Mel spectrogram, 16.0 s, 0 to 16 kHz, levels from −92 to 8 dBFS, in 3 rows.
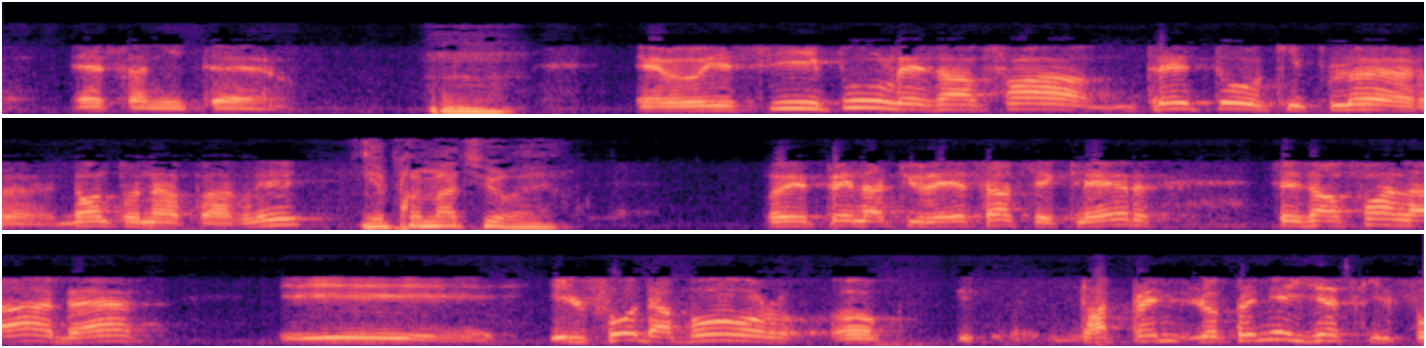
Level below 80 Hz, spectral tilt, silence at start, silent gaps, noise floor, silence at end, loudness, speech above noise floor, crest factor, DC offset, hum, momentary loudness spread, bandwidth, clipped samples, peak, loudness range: -38 dBFS; -6.5 dB/octave; 0 s; none; -55 dBFS; 0 s; -13 LUFS; 42 dB; 14 dB; under 0.1%; none; 10 LU; 8 kHz; under 0.1%; 0 dBFS; 2 LU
